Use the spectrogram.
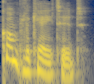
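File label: "complicated", British English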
